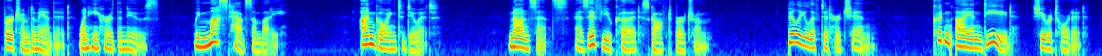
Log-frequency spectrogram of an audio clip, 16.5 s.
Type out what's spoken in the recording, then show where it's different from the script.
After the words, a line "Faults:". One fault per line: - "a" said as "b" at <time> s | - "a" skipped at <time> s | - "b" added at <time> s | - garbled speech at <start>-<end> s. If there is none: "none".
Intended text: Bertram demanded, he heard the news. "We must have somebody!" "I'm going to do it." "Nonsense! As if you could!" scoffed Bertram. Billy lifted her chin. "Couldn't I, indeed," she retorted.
Bertram demanded, when he heard the news. "We must have somebody!" "I'm going to do it." "Nonsense! As if you could!" scoffed Bertram. Billy lifted her chin. "Couldn't I, indeed," she retorted.
Faults:
- "when" added at 1.2 s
